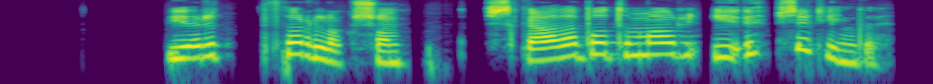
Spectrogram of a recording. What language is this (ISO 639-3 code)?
isl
